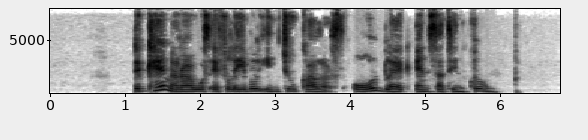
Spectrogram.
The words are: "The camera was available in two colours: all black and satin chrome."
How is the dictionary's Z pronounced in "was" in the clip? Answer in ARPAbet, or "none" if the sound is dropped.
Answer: S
